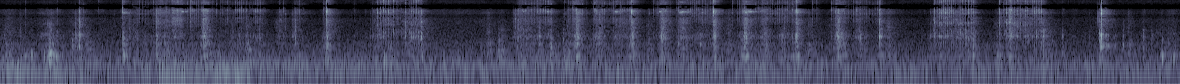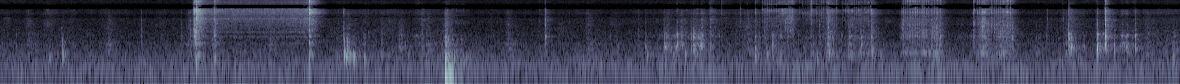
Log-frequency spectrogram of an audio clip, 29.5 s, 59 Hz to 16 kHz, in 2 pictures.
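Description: Film-advance crank of a Mamiya C33 twin-lens reflex camera being wound, making runs of small sharp mechanical clicks and ratcheting, with a denser stretch of about one and a half seconds a little past the middle.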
